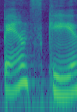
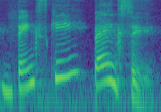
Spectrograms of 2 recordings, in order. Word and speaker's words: Banksy: reminder of the need to pay attention when pronouncing difficult names trending this morning a work of art by bansky is am i saying his name right basically banksy banks have you not heard of banksy yeah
